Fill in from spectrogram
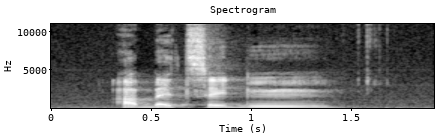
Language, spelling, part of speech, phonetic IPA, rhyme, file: Czech, abecední, adjective, [ˈabɛt͡sɛdɲiː], -ɛdɲiː, Cs-abecední.ogg
- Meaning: alphabetical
